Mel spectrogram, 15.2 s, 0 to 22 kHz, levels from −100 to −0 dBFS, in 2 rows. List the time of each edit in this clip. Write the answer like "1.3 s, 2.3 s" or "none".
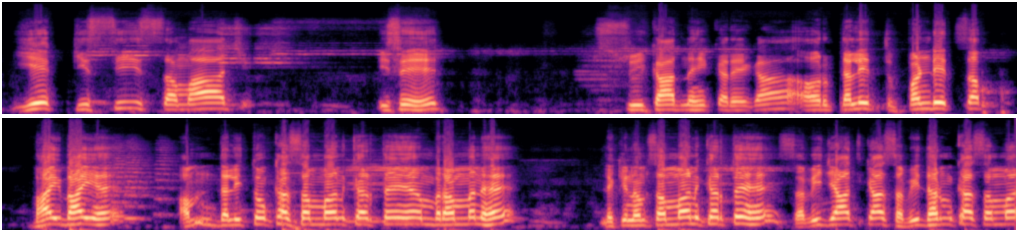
6.3 s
